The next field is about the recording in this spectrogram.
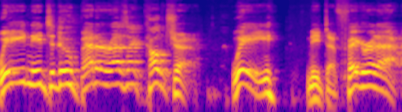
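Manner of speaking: put-on mid-Atlantic accent, pitched very high. Redoing another speaker's line as a bit: mid-atlantic accent. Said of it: "do that in that mid-Atlantic accent now".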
